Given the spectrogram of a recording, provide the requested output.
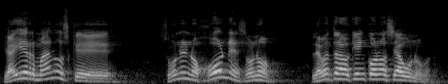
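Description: A man preaching a sermon in a conversational way, often addressing his listeners as brothers and sometimes rising to loud emphasis. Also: high-pitched, very animated, fairly quick, husky.

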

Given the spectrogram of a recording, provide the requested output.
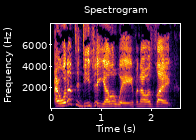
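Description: A woman in her twenties hosting her own podcast in casual, playful chat that swings between loud bursts and low mumbles. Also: lively intonation, fairly quick. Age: 20s. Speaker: podcast host. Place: home in Arizona. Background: music beat playing.

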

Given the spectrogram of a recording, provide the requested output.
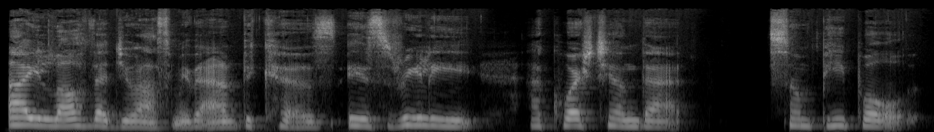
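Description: A woman's voice: on the low side, steady tone, takes it slowly, vocal fry, dark tone. A woman, talking earnestly as an interview guest, with many fillers. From Puerto Rico. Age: 60s. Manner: earnest, with frequent fillers and light laughs. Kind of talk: conversational interview.

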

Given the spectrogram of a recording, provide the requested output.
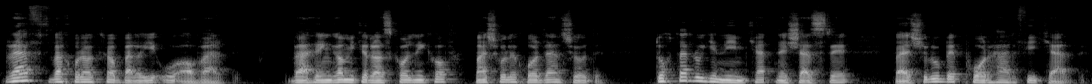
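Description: Deep-voiced man narrating a novel. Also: expressive, darkish tone. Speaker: audiobook narrator. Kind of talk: scripted literary narration.

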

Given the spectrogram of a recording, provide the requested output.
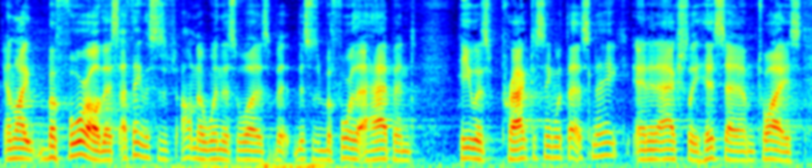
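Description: A man's voice: mid-range voice, brisk, few pauses. A man co-hosting a podcast in a casual, conversational style, with the echo of a church sanctuary. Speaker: podcast co-host. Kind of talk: casual chat.

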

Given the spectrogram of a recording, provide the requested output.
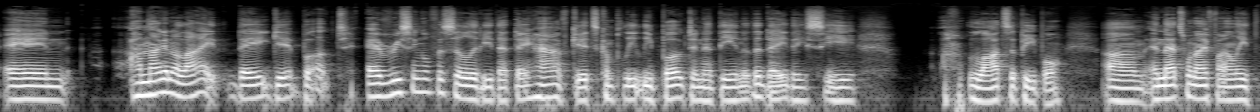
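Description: A young man with a gravelly, creaky edge to his mid-pitched voice tells frank stories from his own life. He talks casually, laughs a lot and curses without a second thought. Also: steady tone, normal speed. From Oklahoma, USA. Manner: candid, laughs often, swears freely. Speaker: podcast guest. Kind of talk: casual personal storytelling.

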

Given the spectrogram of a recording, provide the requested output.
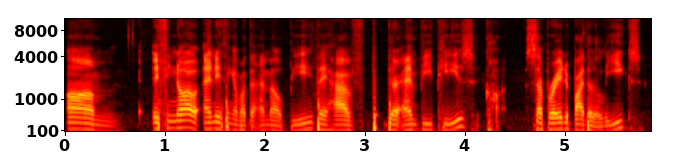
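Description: A man's voice: mid-range voice, fairly quick, fairly bright tone, clear, resonant tone, no room sound, poor audio. A young man calling in to a casual sports talk to ask a question. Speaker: caller asking a question.

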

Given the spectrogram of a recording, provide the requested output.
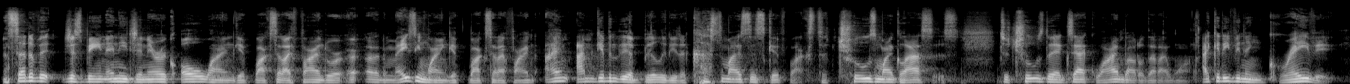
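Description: A man's voice: fairly low pitch, expressive, fairly quick, a little hiss or hum. A man hosting a business podcast, upbeat and motivational, talking straight to his listeners. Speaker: podcast host. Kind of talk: casual business podcast talk.

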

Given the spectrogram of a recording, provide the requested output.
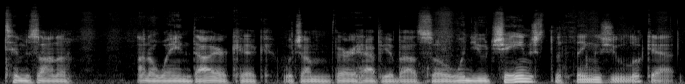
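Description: A man's voice: extremely low pitch, a little slow, gravelly, no room sound. A man co-hosting a podcast in a teasing, playful, casual way. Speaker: podcast co-host. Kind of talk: casual chat.

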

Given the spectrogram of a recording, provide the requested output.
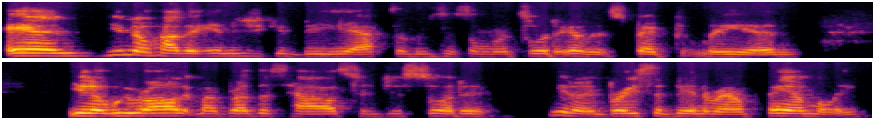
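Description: A woman with a gravelly, husky voice speaks earnestly as she recounts family moments in an interview. Her delivery is reflective and animated, and the slightly dull, lo-fi audio softens her tone. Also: deep voice, fast, dry recording. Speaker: mother of a basketball player, guest. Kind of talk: emotional interview storytelling.

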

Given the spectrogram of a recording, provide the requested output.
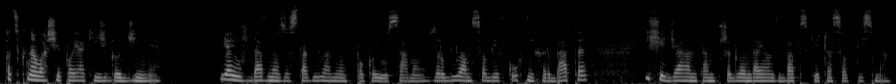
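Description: Wry, low-voiced woman narrator. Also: fairly even intonation, fairly quick, warm tone, no room sound. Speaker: audiobook narrator. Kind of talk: first-person audiobook narration.

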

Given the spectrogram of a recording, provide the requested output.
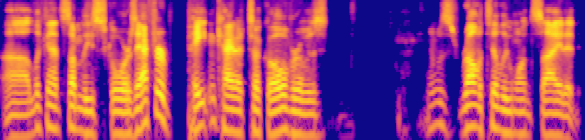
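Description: A man's voice: medium pitch, fairly quick, no room sound. A man co-hosting a podcast, chatting casually about football, rambling with lots of fillers and restarts. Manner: rambling, hesitant, many fillers. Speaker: podcast co-host. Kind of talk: casual sports chat.

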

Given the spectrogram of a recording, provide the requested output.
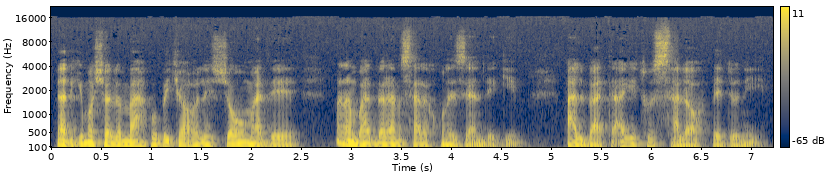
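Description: A man's voice: sits low, lively intonation, darkish tone, slightly rough, exaggerated voice. A man reading an audiobook, voicing a self-pitying older mother-in-law who wails and reproaches. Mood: sugary. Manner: wailing, reproachful.

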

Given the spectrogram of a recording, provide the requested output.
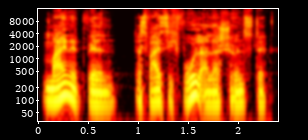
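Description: A man's voice: deep voice, animated, normal speed, warm tone, breathy edge, no room sound, clean studio sound, full character voice. A man voicing a young, self-assured musketeer who talks persuasively. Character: young scheming male musketeer, smooth-talking.

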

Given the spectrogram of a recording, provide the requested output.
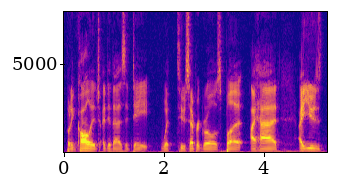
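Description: A man in his twenties co-hosting a casual chat at home, animated and profane, full of "like" fillers, into a big microphone. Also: on the low side, moderate pace, clean tone. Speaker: podcast co-host. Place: home bedroom. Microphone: large studio-style microphone.

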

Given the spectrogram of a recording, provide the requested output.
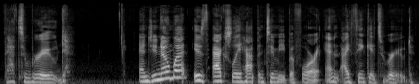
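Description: Slow, playful woman podcast host. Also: low-pitched, expressive, creaky, no echo. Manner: playful, chatty, talks straight to listeners with asides and laughs; drops to whispers for emphasis. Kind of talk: casual podcast monologue.

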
